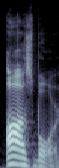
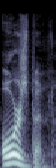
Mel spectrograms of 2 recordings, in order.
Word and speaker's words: Osborne: Well, it's like the last name Osborne. You know, the last name Osborne. Yeah. My grandfather like Ozzy Osbourne. Yeah. My grandfather pronounced it Orsborn. And that's how everybody in this area pronounced it. Well, he was just wrong. If it's not spelled with an but that's how everybody pronounced it. I've heard it Osborne too. Yeah, like but he said it like Orsborn.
